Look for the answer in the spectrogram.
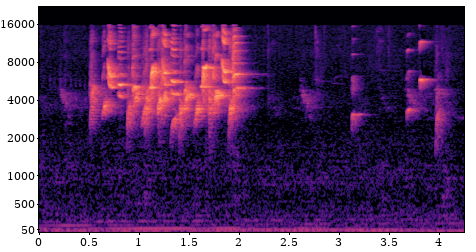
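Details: Campero-style song of a European goldfinch: a dense one-and-a-half-second burst of fast, bright twitters and trills, then a few scattered thin, high call notes against a quiet background.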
